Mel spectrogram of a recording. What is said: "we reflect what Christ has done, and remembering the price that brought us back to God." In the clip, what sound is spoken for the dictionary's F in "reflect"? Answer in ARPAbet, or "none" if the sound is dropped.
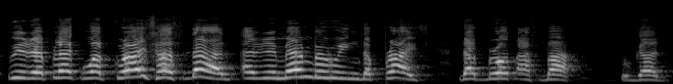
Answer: P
